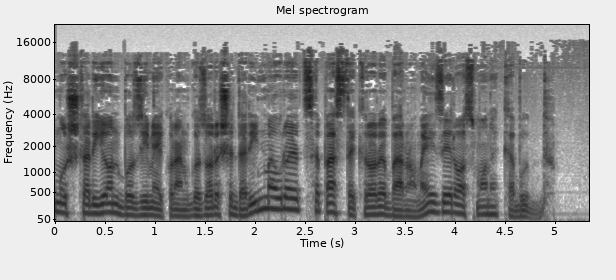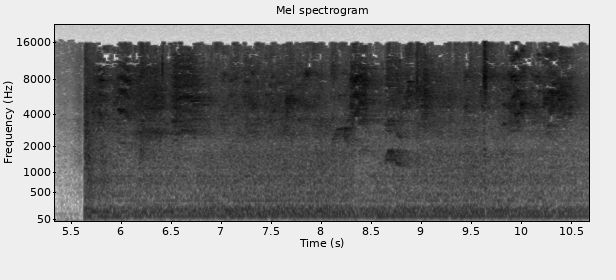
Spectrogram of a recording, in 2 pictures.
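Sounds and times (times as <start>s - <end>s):
speech: 0.0s - 5.0s
canaries and talking parrots squawking and chirping in a tea house in Bangkok Thailand: 5.6s - 10.6s.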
